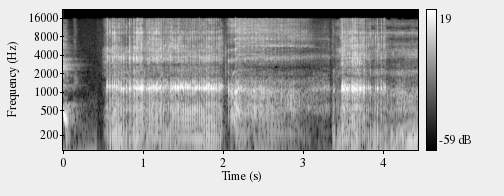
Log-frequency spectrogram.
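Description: A person's exaggerated, comedic snoring: two long, rasping snores, with a third starting near the end.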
